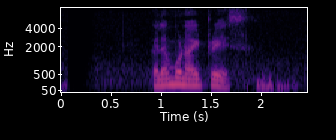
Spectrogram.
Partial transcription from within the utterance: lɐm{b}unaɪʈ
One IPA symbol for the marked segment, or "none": b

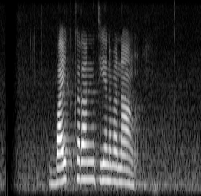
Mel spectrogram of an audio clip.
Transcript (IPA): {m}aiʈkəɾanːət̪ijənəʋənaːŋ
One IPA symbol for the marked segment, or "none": b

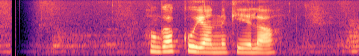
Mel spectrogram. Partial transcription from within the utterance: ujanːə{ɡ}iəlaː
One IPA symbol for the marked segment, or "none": k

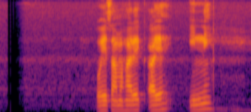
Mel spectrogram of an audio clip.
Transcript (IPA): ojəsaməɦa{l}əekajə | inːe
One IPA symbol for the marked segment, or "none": ɾ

